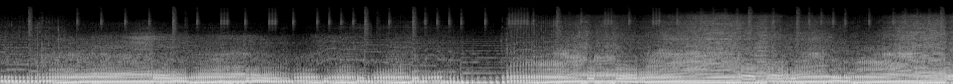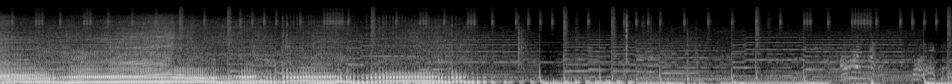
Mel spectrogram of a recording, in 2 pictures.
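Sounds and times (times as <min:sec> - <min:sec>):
dirt bike engine revving: 0:00.0 - 0:14.8.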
